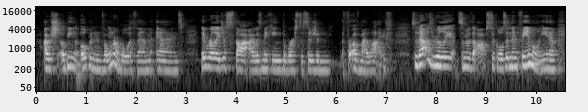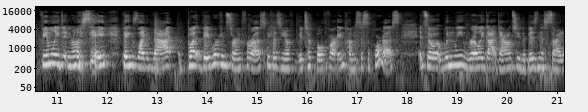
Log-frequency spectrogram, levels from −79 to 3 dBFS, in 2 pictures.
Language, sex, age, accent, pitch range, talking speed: English, female, 10-29, American, 195-235 Hz, 200 wpm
